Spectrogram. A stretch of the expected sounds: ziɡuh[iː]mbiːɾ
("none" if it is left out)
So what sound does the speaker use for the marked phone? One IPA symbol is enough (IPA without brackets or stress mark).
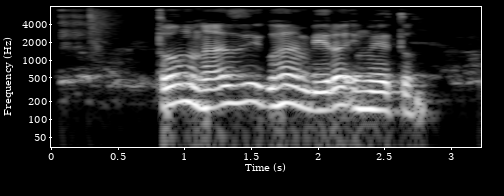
aː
